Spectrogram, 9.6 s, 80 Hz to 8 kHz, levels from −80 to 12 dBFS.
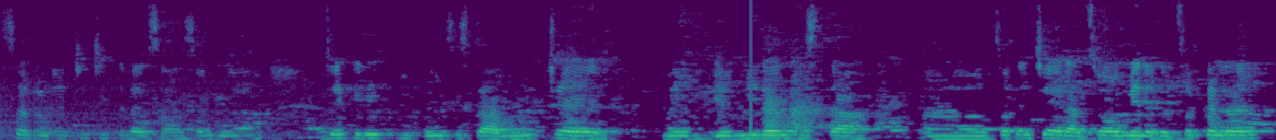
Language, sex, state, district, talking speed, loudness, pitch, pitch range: Konkani, female, Goa, North and South Goa, 80 wpm, -23 LUFS, 190 Hz, 185-205 Hz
